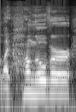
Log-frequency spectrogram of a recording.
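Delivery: ordinary talk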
